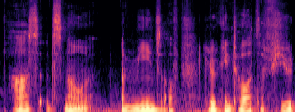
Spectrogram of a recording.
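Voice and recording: A passage is being read aloud in a natural voice.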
